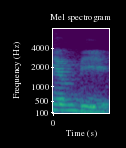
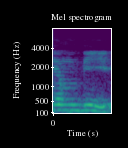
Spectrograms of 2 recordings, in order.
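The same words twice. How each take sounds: No difference in how they are said.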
